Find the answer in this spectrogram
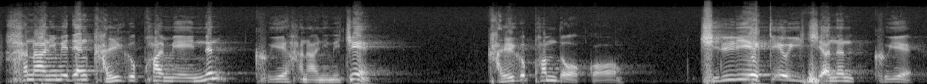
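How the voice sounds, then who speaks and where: Male pastor with a lilt, lively pitch, quizzes his flock and answers himself; long church-hall echo. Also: a little slow, vocal fry. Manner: asks the congregation questions and answers them himself; emphatic, swings between loud and hushed. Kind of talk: sermon. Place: church sanctuary.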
